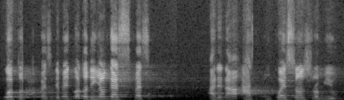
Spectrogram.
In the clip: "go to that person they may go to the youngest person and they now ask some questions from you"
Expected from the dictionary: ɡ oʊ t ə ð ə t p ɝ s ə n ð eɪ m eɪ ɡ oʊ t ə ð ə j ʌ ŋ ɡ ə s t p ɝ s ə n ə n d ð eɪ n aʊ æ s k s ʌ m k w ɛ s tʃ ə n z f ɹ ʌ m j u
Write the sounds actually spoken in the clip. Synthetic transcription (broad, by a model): ɡ oʊ t ə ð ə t p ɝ s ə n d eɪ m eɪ ɡ oʊ t ə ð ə j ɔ ŋ ɡ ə s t p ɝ s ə n ə n d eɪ n aʊ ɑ s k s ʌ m k w ɛ s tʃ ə n s f ɹ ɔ m j u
